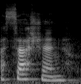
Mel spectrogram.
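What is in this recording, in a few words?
"accession", US English; pronunciation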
